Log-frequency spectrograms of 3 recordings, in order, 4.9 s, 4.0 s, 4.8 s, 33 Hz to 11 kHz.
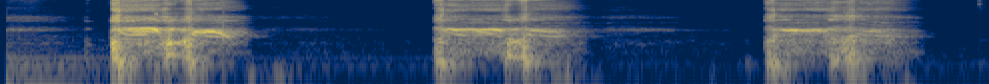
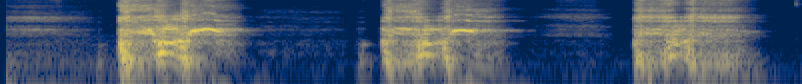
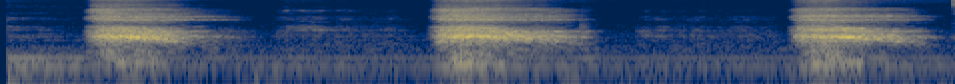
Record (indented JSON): {
  "three_cough_length": "4.9 s",
  "three_cough_amplitude": 32768,
  "three_cough_signal_mean_std_ratio": 0.47,
  "cough_length": "4.0 s",
  "cough_amplitude": 32766,
  "cough_signal_mean_std_ratio": 0.52,
  "exhalation_length": "4.8 s",
  "exhalation_amplitude": 16361,
  "exhalation_signal_mean_std_ratio": 0.51,
  "survey_phase": "beta (2021-08-13 to 2022-03-07)",
  "age": "18-44",
  "gender": "Male",
  "wearing_mask": "No",
  "symptom_none": true,
  "smoker_status": "Never smoked",
  "respiratory_condition_asthma": false,
  "respiratory_condition_other": false,
  "recruitment_source": "REACT",
  "submission_delay": "3 days",
  "covid_test_result": "Negative",
  "covid_test_method": "RT-qPCR",
  "influenza_a_test_result": "Negative",
  "influenza_b_test_result": "Negative"
}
